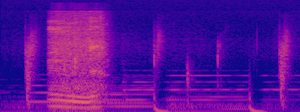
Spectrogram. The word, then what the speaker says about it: un: Un. There you go. So it sounds like the letter oo sound in American English, like two. I want that too, but they have a particular pronunciation, so un.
